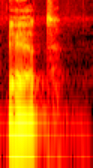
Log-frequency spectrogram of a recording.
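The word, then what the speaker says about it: Et (את): It's pronounced Et.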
